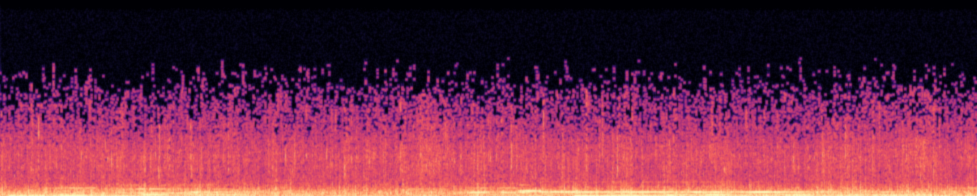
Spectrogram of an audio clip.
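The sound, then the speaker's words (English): Steady rain patters on a roof, a dense, continuous hiss of drops with no pauses, even in loudness throughout, with a soft low hum beneath it. “It is this rain on the roof.”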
